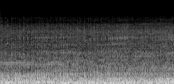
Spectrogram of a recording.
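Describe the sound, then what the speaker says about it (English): Loud, constant engine and propeller drone from radio-controlled 3D aerobatic airplanes made by Extreme Flight flying overhead at a 2019 event, a dense continuous buzz with no pauses and no speech. "every plane up here now in the air is made by a company called Extreme Flight"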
